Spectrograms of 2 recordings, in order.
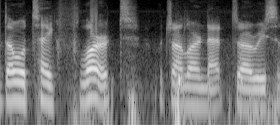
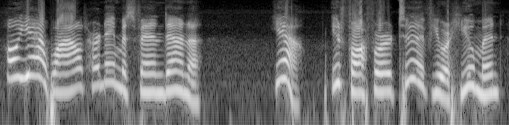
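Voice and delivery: higher, emphatic chatty phone voice; gossiping friend; 5 semitones higher than usual. Acted. Rosie on her cell phone to a friend, gossiping voice. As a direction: gush the gossip in a raised pitch. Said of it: "talking to Wild Sideshow on her tel".

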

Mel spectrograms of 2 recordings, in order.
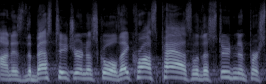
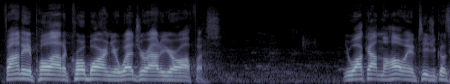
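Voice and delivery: normal talking voice

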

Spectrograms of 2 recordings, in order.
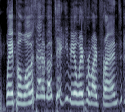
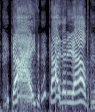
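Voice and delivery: high, loud call to friends; yelling for help; 5 semitones higher, 7 dB louder, slower than usual. Acted. Patient yelling for his friends, urgent cry for help. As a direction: yell out urgently for rescue. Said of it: "I'm yelling for my friends".

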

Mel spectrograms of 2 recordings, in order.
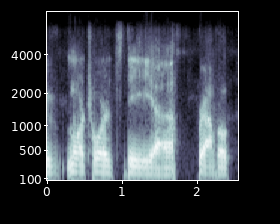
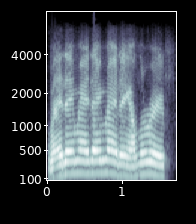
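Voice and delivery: high, urgent distress call; urgent mayday call; 8 semitones higher than usual. Acted. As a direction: cry for help over the radio. Firefighter trapped calling mayday.

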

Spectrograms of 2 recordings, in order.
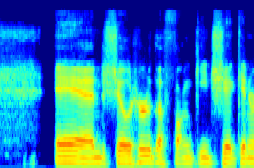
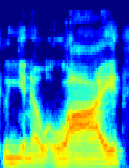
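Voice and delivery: ordinary delivery

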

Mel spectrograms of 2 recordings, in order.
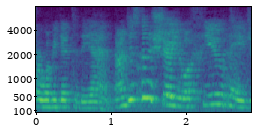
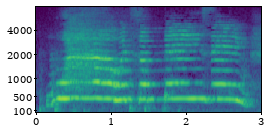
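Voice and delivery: high, loud sung-out wow; wow exclamation; 12 semitones higher, 9 dB louder, much slower than usual. Shown as a demonstration. Librarian showing kids what spectacular sounds like, high and loud. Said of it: "Spectacular means".

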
